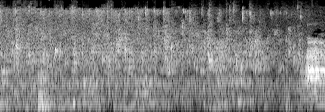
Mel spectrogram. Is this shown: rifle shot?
no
